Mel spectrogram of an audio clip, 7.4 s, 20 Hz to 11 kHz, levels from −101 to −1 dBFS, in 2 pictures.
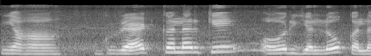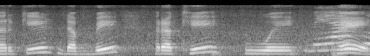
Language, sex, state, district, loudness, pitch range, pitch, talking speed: Hindi, female, Madhya Pradesh, Dhar, -16 LUFS, 185-270 Hz, 200 Hz, 95 wpm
